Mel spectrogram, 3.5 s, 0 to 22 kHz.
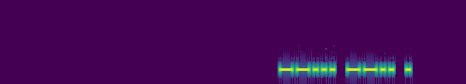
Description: Morse code, heard as a keyed tone, about 36 wpm, 700 Hz. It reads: 7ZE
